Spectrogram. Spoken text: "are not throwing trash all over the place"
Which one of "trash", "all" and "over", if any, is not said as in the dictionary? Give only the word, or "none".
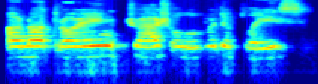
none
